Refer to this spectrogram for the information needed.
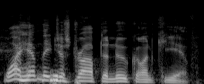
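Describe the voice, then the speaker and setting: A man's voice: fairly high pitch, sing-song, moderate pace, a little mellow, long reverb tail. A man hosting a podcast, asking questions conversationally and reacting with short interjections. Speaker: podcast host.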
